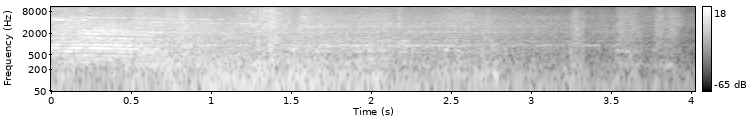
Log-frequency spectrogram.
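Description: A train with a cattle catcher roars past, its horn blaring at the start over heavy rumbling and rattling wheels, then the noise gradually fades as it moves away.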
